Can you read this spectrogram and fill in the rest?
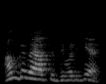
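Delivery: trailing off into a mutter; muttered to himself. Real, not acted. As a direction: mumble it as an afterthought.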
